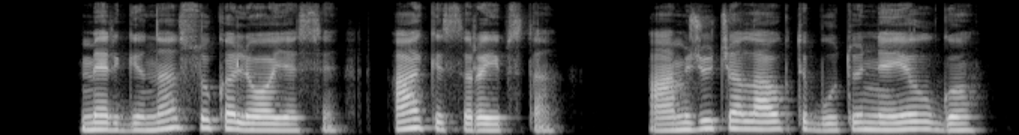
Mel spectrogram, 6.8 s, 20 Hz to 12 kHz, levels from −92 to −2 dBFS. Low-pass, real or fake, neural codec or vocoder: 10.8 kHz; real; none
